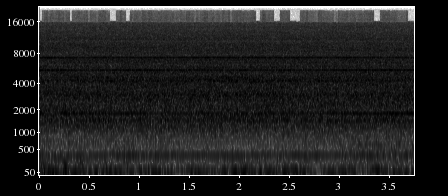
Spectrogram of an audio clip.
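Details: Newly fitted Protek ESC cooling fan on Mugen MBX8 Eco with replacement ESC, after recalibration: thin high whir near 350 Hz with faint hiss, even and steady; cooling fan running properly.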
